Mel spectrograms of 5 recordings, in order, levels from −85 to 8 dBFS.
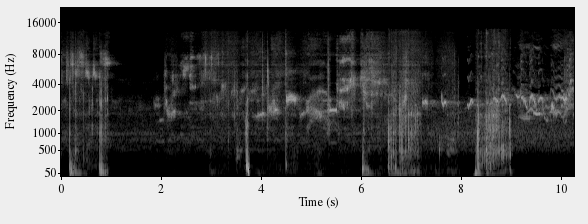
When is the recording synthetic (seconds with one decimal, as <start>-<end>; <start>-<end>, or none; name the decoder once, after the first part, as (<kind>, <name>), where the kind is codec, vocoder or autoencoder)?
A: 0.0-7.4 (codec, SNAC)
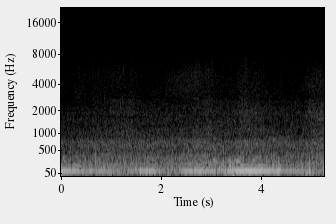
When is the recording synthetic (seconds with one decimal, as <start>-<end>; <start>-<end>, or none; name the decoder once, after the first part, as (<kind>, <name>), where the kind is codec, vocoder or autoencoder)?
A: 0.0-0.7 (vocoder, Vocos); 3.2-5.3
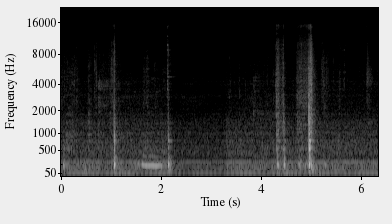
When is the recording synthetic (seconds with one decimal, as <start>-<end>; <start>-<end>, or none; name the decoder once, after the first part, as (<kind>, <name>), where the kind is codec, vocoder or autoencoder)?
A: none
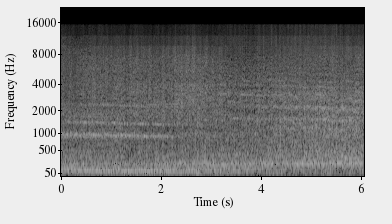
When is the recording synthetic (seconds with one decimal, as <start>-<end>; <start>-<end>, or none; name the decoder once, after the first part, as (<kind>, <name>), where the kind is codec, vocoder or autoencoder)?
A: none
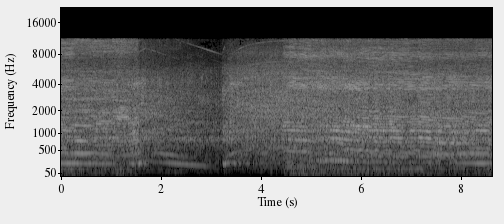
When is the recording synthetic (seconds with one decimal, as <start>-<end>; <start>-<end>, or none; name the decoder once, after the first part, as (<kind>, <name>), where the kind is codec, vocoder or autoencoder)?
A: none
